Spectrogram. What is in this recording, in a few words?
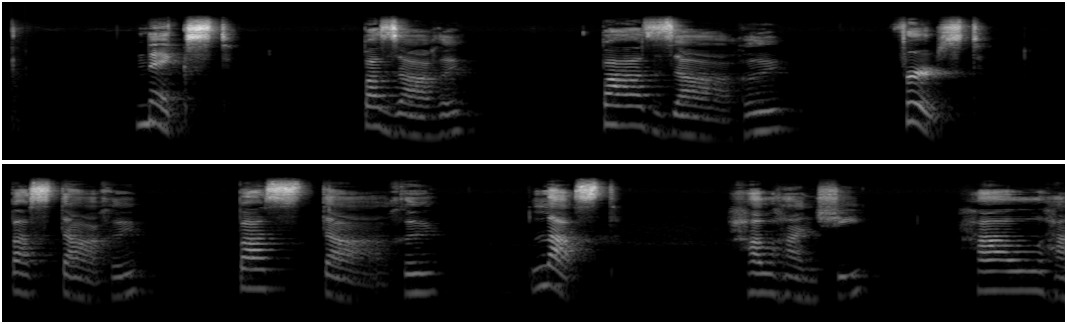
"Next, First, Last", Khakas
